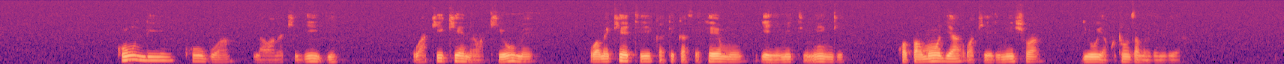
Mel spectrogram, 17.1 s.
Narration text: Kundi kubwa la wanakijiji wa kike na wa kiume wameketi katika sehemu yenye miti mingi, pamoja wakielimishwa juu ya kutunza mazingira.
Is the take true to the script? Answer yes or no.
no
